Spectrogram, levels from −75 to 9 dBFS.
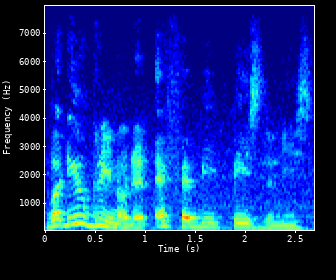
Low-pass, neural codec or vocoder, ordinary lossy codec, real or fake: none; none; none; real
